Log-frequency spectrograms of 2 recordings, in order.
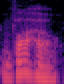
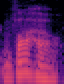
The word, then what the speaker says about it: Wachau: After we're going to visit nearby Wachau. I would not have pronounced that way.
